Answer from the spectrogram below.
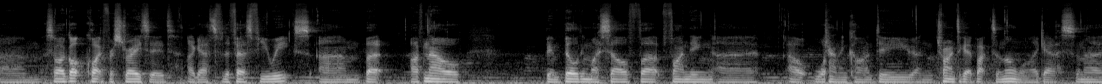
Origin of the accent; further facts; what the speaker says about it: Stratford-upon-Avon, West Midlands, United Kingdom; now in London, United Kingdom; I'm 24, and I'm living in London, but my hometown is Stratford-upon-Avon.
